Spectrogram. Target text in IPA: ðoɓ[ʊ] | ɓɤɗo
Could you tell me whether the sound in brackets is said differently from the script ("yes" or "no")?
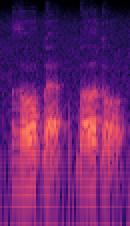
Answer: yes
